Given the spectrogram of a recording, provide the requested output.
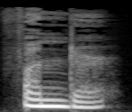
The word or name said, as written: funder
